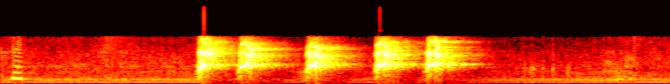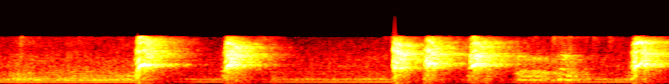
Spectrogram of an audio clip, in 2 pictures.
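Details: Puppy barking at a man, sharp yappy barks in rapid groups of four to five, separated by short pauses, over a constant low electrical hum.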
